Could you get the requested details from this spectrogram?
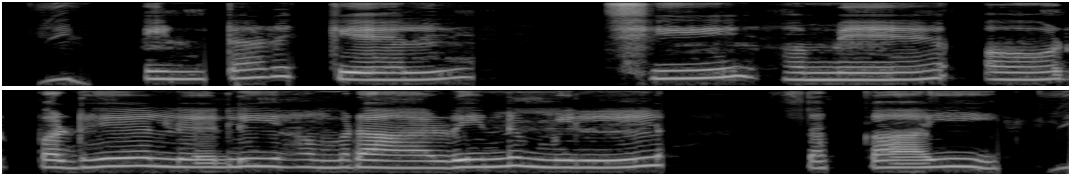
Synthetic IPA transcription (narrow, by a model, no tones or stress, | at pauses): ɪɳʈəɾkel | t͡ʃʰihəme | ɔːɾpəɽ̤ʱeleːliɦəmɾaɾɪnmɪl | səkaːi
